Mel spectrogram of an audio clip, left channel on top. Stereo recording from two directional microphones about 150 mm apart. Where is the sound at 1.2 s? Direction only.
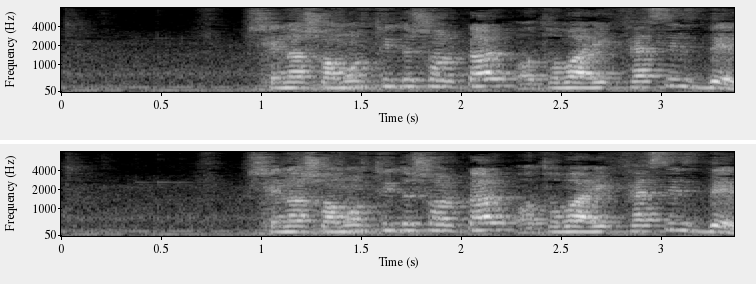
Centre (ahead or behind).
